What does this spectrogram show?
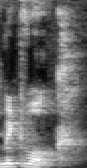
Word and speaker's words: Mittwoch: I request everybody to please pronounce it Mittwoch.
